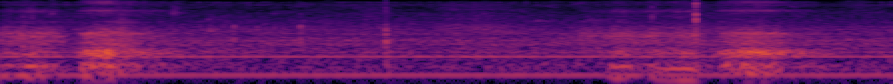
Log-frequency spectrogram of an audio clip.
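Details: Sleeping pet dog Luke snores again, two separate rough, snorting breaths roughly three seconds apart over a constant faint background hum.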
